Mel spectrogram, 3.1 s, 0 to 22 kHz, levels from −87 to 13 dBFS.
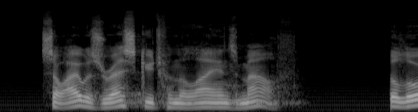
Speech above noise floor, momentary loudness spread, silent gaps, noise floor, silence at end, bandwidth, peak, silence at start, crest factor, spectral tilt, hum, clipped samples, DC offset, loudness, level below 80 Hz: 43 dB; 9 LU; none; -75 dBFS; 0 s; 13.5 kHz; -16 dBFS; 0.3 s; 16 dB; -4.5 dB/octave; 60 Hz at -55 dBFS; under 0.1%; under 0.1%; -32 LUFS; -82 dBFS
